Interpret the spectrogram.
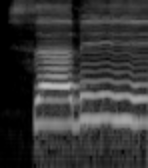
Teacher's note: শেষ অক্ষর সাকিন দিবেন তিন আলিফ টেনে পড়বেন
